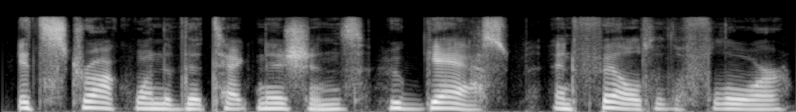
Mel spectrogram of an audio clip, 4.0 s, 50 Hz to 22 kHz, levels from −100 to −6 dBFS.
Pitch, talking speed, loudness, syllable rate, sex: 175 Hz, 195 wpm, -21 LUFS, 4.8 syllables/s, female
